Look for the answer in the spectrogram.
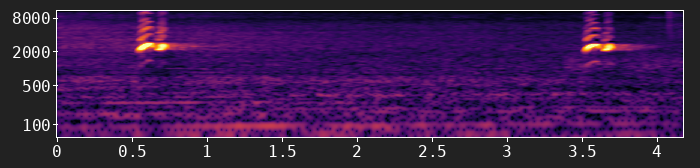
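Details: A young bulbul gives two short, sharp double-noted calls about three seconds apart, high and slightly squeaky, over a faint low hum.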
